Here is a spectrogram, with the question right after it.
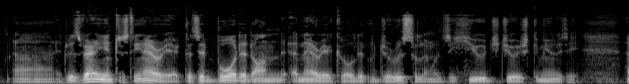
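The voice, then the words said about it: Mid-Atlantic accent, not Irish-sounding. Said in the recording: “people often mistake us for Canadian, or they say, where did you get that mid-Atlantic accent? ... you don't sound Irish”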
